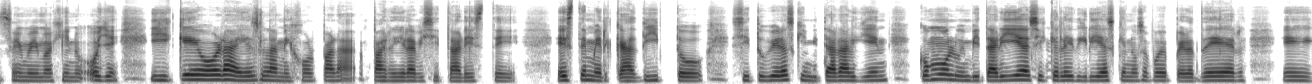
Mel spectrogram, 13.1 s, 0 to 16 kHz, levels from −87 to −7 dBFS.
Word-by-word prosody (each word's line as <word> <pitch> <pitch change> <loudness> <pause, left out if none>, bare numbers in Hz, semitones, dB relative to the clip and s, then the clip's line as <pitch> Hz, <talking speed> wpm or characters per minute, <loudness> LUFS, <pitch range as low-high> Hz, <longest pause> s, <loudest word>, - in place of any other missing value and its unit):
Sí, 170 - -2
me 165 0 -2
imagino. 160 0 -4
Oye, 180 -2 0 0.3
¿y 190 -1 -1
qué 215 0 +6
hora 210 -1 +5
es 180 +2 -1
la 180 -1 +1
mejor 165 0 -6
para 170 0 -2 0.2
para 165 -1 -1
ir 165 0 -1
a 165 - +4
visitar 155 -1 -1
este 155 0 -3 0.4
este 185 +2 +4
mercadito? 165 -1 -1 0.3
Si 180 -1 -4
tuvieras 185 +2 +1
que - - -7
invitar 170 0 0
a 175 - +6
alguien, 175 +2 -2 0.3
¿cómo 220 +3 +1
lo 195 -3 -3
invitarías 180 +3 +4
y 185 - -7
qué 185 - -2
le 185 0 -1
dirías 175 +1 0
que 175 - -8
no 170 0 -8
se 180 +1 -5
puede 170 0 -4
perder? 175 +2 0 0.3
Eh, 175 -1 -2
175 Hz, 170 wpm, -24 LUFS, 165-185 Hz, 0.4 s, qué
